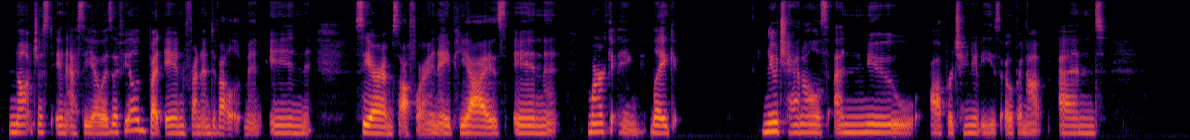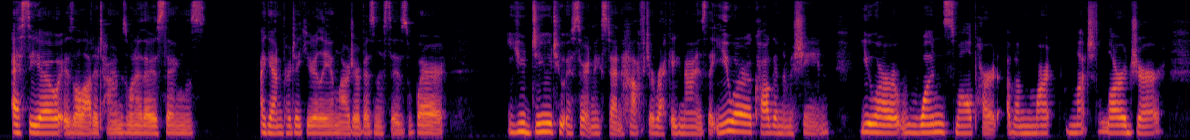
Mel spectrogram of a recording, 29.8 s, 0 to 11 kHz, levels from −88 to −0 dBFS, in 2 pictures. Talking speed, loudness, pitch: 145 wpm, -30 LUFS, 170 Hz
